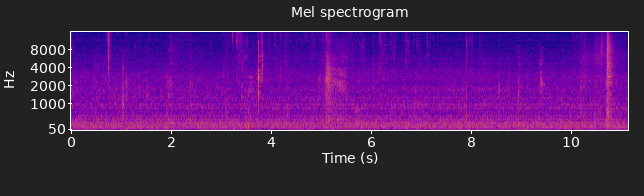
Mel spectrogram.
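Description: A person biting into and chewing a cream-filled croissant: soft, quiet mouth sounds with scattered small clicks, a short crackle about five seconds in and a sharper click near the end.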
